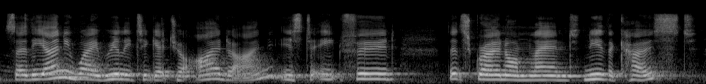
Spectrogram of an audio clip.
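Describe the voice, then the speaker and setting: A woman's voice: on the high side, unhurried, darkish tone. An older woman giving a health lecture to an audience, explaining step by step and checking in with listeners. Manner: explanatory, with occasional laughs and checking questions.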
